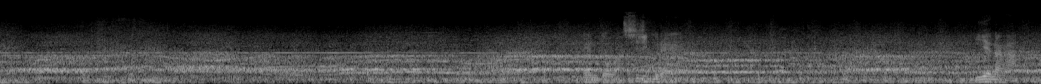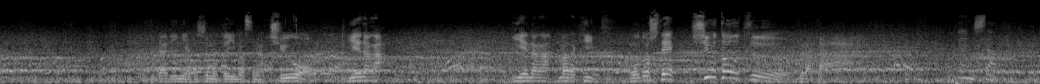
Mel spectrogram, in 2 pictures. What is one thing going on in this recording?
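A large stadium crowd chants and sings steadily.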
